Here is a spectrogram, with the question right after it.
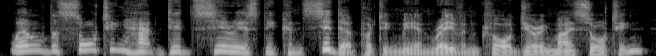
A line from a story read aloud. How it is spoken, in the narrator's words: said Hermione brightly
